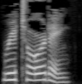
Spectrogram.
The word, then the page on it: retorting: British English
